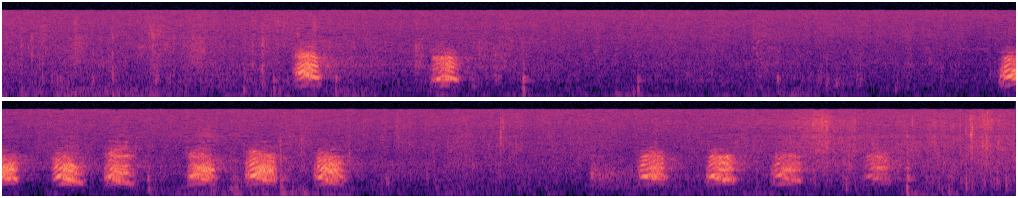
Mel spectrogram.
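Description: Hunting dogs barking in short volleys: two barks, then a quick run of about six, then another run of four or five.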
